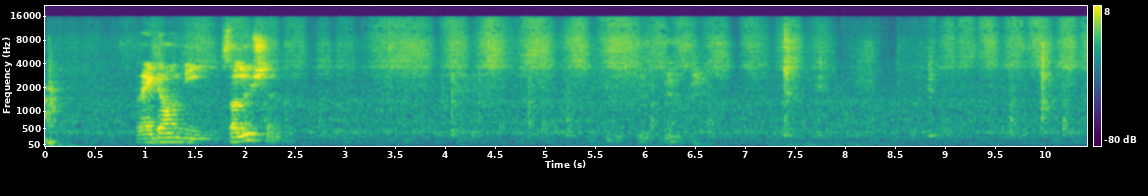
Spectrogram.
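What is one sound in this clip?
A duster rubs and squeaks across a whiteboard.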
